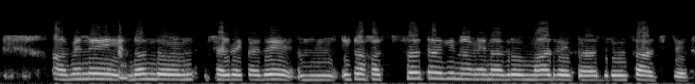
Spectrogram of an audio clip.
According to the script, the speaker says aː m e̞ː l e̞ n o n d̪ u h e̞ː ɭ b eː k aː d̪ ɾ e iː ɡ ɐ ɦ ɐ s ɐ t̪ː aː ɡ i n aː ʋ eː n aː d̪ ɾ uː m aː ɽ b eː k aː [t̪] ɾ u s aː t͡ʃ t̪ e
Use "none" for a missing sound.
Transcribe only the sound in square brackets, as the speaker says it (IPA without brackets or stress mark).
d̪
